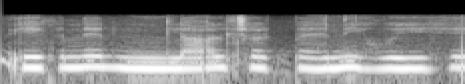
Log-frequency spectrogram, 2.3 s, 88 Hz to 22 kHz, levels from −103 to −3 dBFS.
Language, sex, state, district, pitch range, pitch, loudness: Hindi, female, Madhya Pradesh, Bhopal, 250-265 Hz, 260 Hz, -12 LUFS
